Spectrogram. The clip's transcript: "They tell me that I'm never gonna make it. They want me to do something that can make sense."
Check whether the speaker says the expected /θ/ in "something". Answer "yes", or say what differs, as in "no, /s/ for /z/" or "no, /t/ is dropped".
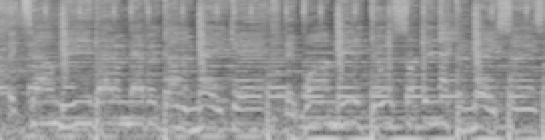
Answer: yes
